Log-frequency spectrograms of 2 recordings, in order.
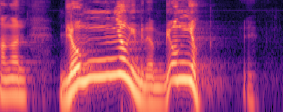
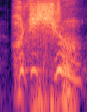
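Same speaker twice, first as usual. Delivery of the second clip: whining; 9 semitones higher, 6 dB louder than usual. Retold or imitated. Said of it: "하면서 운동하는 거야".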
